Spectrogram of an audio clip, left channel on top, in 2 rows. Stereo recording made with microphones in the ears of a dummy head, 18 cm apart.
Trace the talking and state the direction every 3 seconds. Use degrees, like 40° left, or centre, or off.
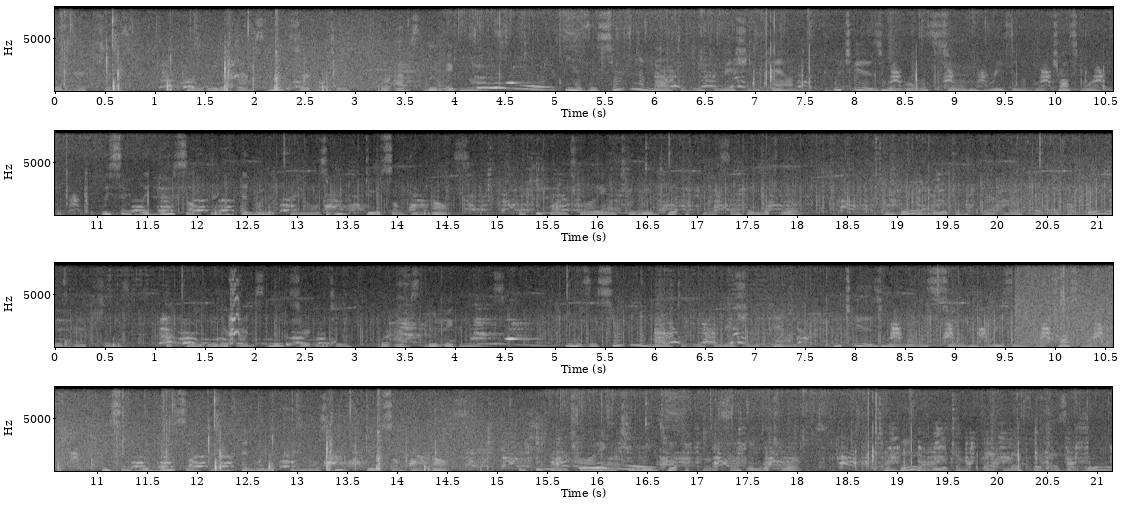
50° left, 30° left, 10° left, 10° right, 30° right, 50° right, 60° right.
